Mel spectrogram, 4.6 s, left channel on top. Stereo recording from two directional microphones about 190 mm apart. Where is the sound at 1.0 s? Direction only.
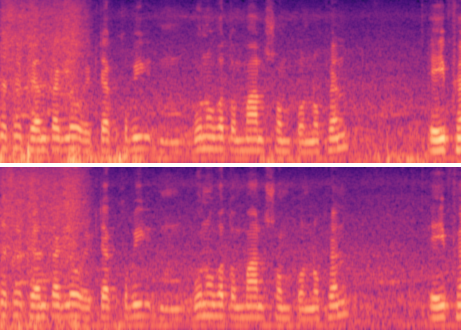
10° left (ahead or behind).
